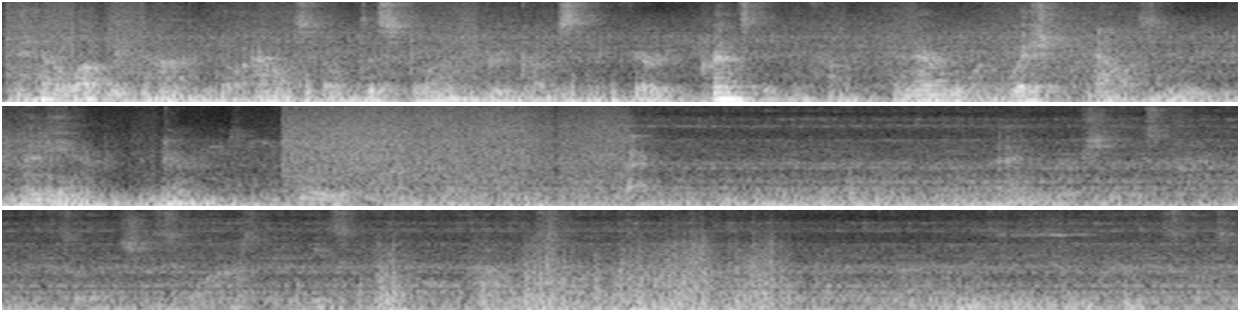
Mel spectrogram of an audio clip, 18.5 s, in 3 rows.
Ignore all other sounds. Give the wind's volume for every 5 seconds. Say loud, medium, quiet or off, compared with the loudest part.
loud, loud, medium, loud.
